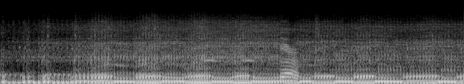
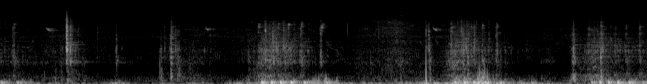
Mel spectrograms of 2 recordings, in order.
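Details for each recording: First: Brand new Honda 50cc motorbike after kick-starting with no throttle applied: small single catches cleanly and settles into an even, steady low putter with no misses, a healthy normal idle. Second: Brand new Honda 50cc motorbike, fuel on and choke on, kick-started repeatedly: a few sputtering pops, catches briefly then dies every time, never idling; flooding or throttle misuse while kicking suspected, not confirmed.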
